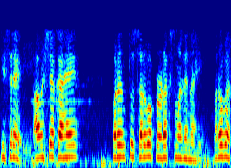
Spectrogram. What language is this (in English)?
Marathi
